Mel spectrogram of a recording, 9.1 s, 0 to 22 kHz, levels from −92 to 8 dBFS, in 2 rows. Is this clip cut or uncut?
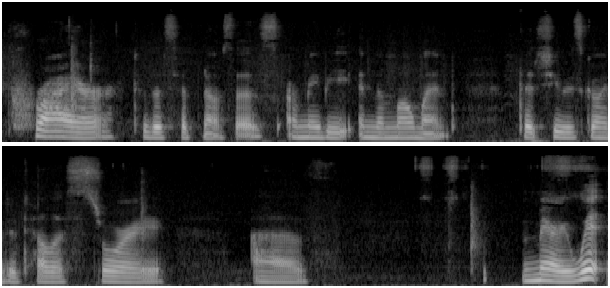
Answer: uncut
